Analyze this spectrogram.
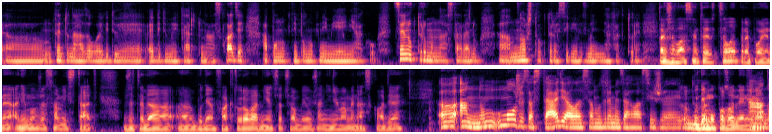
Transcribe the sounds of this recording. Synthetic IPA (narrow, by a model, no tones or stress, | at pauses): t̪ɛnt̪ɔnaːzɔʊɛʋid̪ujɛɛʋid̪ujɛkaɾt̪unaskla̰ɟɛa̰pɔnukɲɛpɔnuːkɲɛmijɛjɲɛakṵt͡sɛnukt̪ɔɾuːmaːmnast̪aʋɛnuːmnɔʃst̪ʋɔkt̪ɔɾɛːsiʋɪɛmzmɛɲiɟnafakt̪uːɾɛt̪aɡʒɛʋlasɲɛt̪ɔjɛt͡sɛlɛːpɾɛpɔjɛnɛːʔa̰ɲɛmʊɔʒɛsamist̪a̰cʒɛt̪ɛd̪abuɟɛmfakt̪uɾɔʋaɟɲɪɛt͡ʃɔt͡ʃɔmiuʒaɲiɲɛmaːmɛnasklaɟɛ | ʔaːnɔnɔmʊɔʒɛsast̪aɟalɛsamɔzɾɛjmɛzaɦlaːsiʒɛb̪buɟɛmupɔzɔɾɲɛnianɔ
